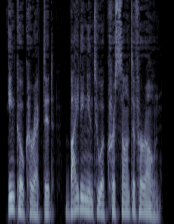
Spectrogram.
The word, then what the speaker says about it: croissant: But I believe the pronunciation is Kuasan.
